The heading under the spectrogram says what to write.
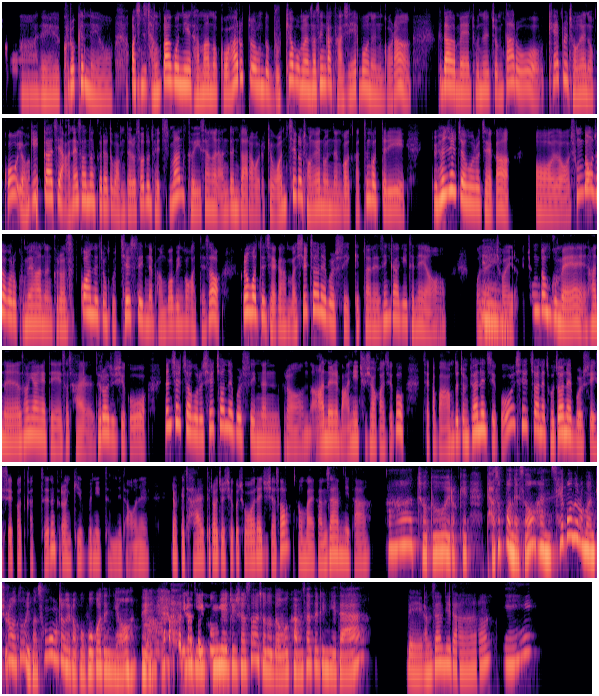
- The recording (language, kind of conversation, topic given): Korean, advice, 지출을 통제하기가 어려워서 걱정되는데, 어떻게 하면 좋을까요?
- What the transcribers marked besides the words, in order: in English: "cap을"; tapping; laugh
